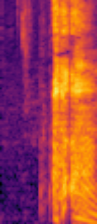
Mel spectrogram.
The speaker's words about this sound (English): can I get a cough from you?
